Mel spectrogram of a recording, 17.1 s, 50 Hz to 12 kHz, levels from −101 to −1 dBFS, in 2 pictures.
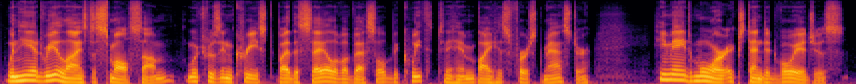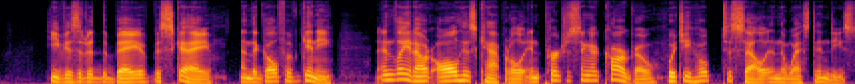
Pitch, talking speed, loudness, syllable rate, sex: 115 Hz, 205 wpm, -20 LUFS, 5.2 syllables/s, male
